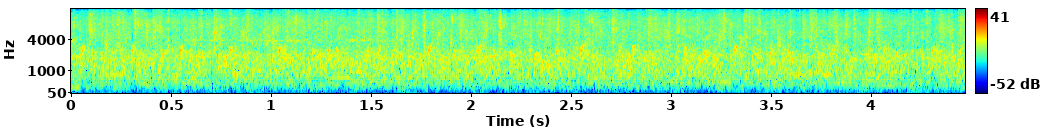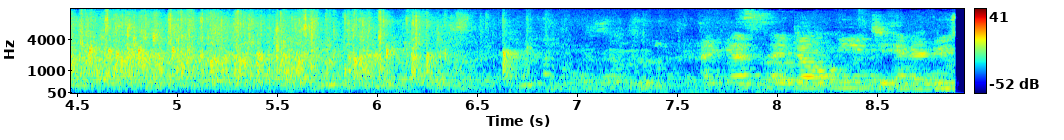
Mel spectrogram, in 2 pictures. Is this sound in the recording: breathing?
no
